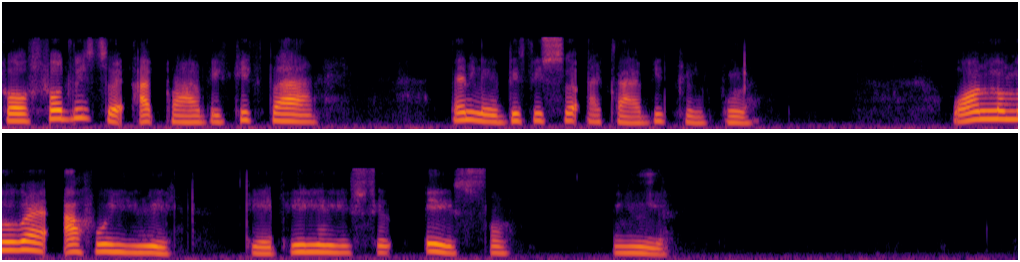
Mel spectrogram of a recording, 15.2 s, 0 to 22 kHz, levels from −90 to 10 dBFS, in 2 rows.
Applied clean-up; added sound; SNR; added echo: neural diffusion model UNIVERSE++.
